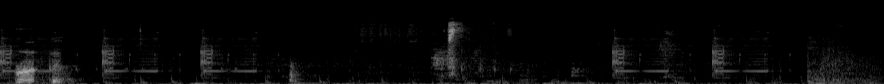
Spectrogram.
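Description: A warning tone beeps repeatedly.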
